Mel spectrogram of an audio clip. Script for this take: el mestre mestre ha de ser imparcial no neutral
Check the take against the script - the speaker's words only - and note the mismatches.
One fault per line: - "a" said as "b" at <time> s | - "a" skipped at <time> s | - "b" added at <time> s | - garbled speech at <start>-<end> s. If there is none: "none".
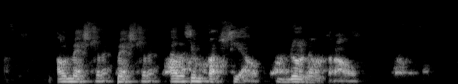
none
